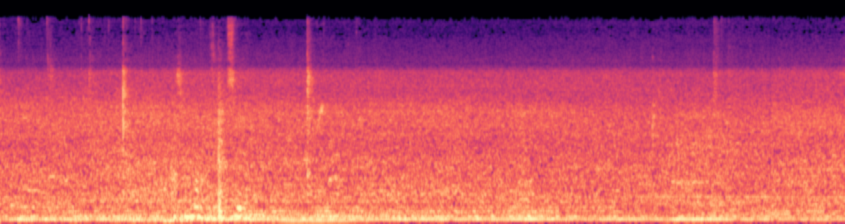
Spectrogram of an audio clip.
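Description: Quiet room tone: a steady low hum with faint background voices and a few small clicks.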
